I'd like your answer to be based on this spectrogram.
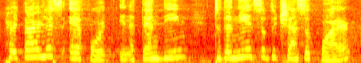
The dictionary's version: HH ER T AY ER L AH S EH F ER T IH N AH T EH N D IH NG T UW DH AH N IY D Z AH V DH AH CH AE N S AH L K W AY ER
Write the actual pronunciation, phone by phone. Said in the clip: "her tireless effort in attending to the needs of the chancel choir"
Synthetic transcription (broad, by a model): HH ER T AY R L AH S EH F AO T IH N AH T EH N D IH NG T UW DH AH N IY D S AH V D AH CH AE N S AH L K W AY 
